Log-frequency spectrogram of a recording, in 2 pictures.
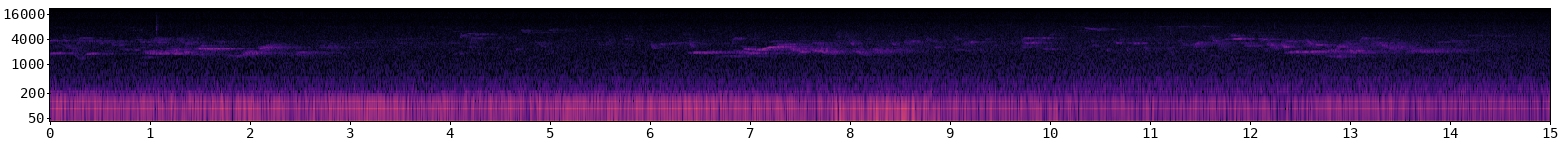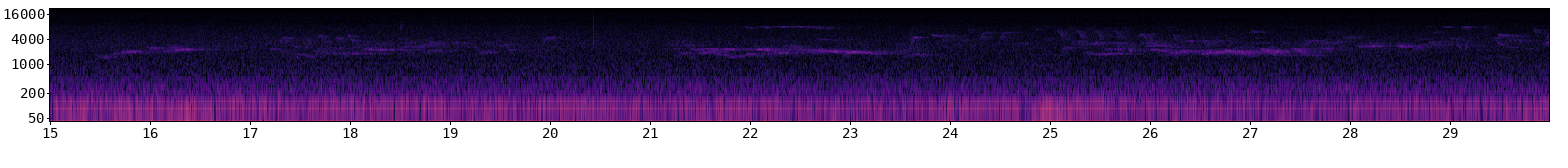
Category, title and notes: Soundscapes > Nature
250418-15h00-18h07 - Gergueil Combe du Moulin woods
Subject : One out of three recordings of "Combe du Moulin" Between Gergueil and Poisot. Date YMD : 2025 04 18 Location : Gergueil France. Hardware : Zoom H5 stock XY capsule. Weather : Processing : Trimmed and Normalized in Audacity.
Cote-dor, spring, H5, Zoom-recorder, April, Rural, Zoom-brand, nature, Gergueil, Bourgogne-Franche-Comte, birds, ambience, field-recording, 2025, 21410, forret, ambiance, Forest, country-side, France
